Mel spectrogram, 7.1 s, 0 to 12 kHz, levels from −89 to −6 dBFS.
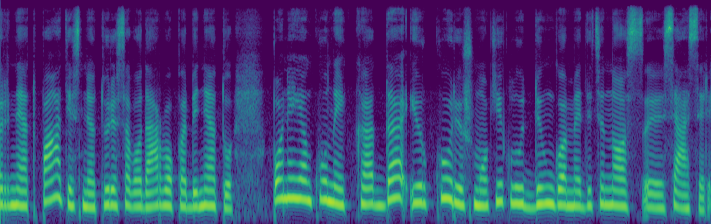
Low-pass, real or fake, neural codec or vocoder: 10.8 kHz; fake; autoencoder, 48 kHz, 128 numbers a frame, DAC-VAE, trained on Japanese speech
